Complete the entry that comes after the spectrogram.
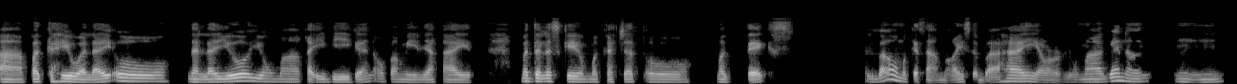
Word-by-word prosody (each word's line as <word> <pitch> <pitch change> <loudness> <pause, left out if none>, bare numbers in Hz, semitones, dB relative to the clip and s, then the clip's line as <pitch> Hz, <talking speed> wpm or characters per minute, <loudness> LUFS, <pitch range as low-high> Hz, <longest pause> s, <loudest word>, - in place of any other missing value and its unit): ah, 115 -1 +3
pagkahiwalay 130 0 +4
o 145 -3 +3 0.2
nalayo 130 +6 +4
yung 140 -4 -1
mga 125 0 -3
kaibigan 120 0 -2
o 130 - -7
pamilya 115 -2 -3
kahit 110 -2 0 0.5
madalas 145 0 +3
kayong 130 -2 +2
magka-chat 120 +1 -3
o 120 -1 -2 0.3
mag-text? - - -1 0.7
Halimbawa - - 0
magkasama 100 0 -4
kayo 120 - -2
sa - - -5
bahay 140 -1 +1
or 105 -1 -5
yung 115 - -11
mga 125 +1 0 0.2
ganun, 140 -5 -3 0.3
mm. 120 0 -7
125 Hz, 120 wpm, -24 LUFS, 115-135 Hz, 0.7 s, pagkahiwalay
